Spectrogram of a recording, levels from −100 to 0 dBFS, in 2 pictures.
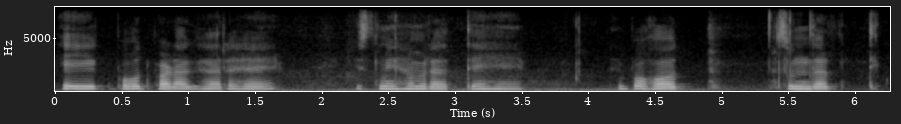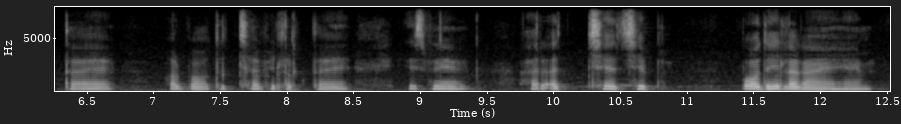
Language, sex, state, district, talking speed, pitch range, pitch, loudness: Hindi, female, Chhattisgarh, Sarguja, 125 wpm, 225-240 Hz, 235 Hz, -38 LUFS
